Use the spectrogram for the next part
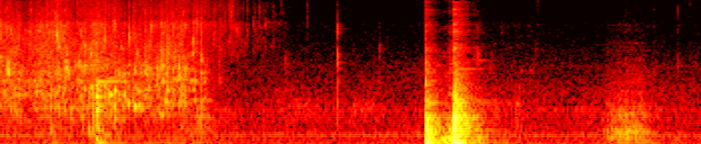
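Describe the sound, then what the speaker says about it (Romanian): Water pours briefly into a pot holding sliced mackerel rounds for a marinade, followed by a quiet pause, a sharp clink of cookware and a softer handling sound in a home kitchen. "Voi pune apa."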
